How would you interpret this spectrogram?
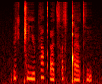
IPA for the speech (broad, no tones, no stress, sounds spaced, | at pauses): ɗ ɛ̃ ʃ ǁ ĩ lʲ ə˞ pʰ æ̃ qʼ i t͡sʰ ʌ s ǃ æ ɐ̯ tʰ ĩ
